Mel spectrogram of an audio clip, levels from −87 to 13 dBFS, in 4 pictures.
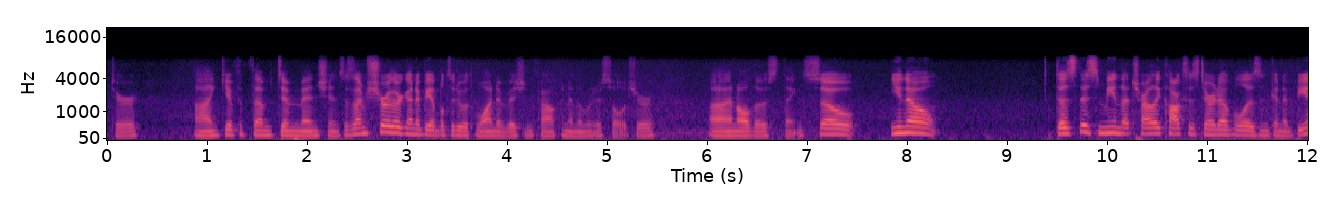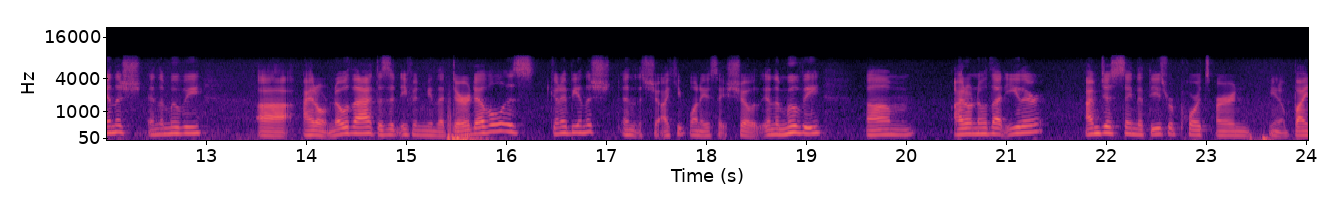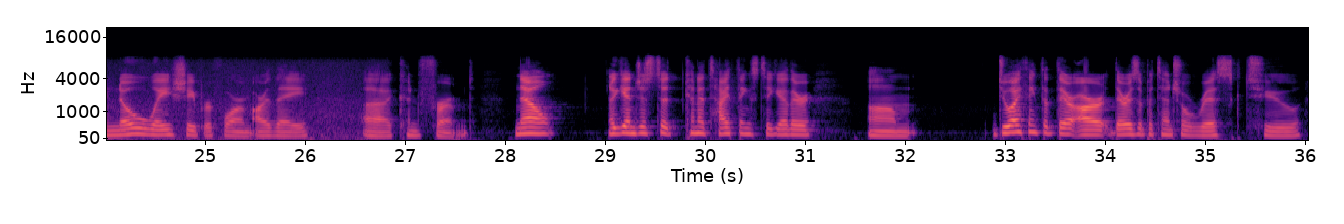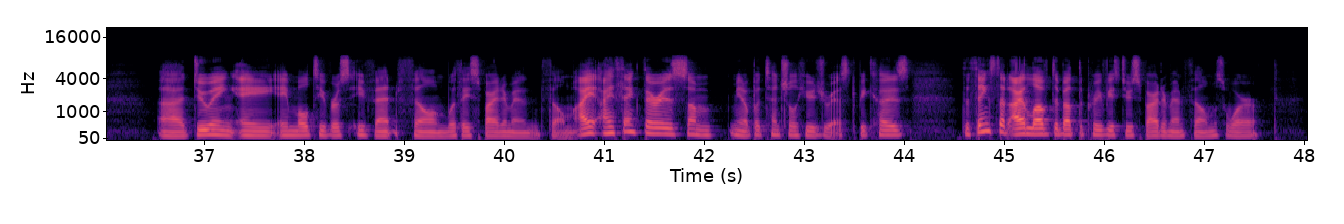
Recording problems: high frequencies cut off; noticeable; nothing above 8 kHz
hiss; faint; until 27 s; 20 dB below the speech

